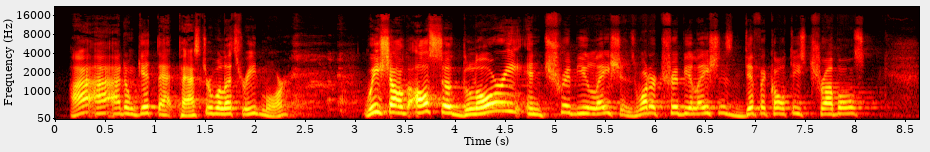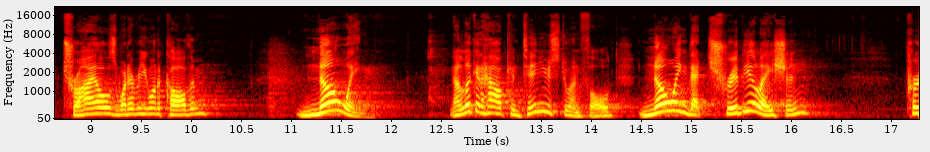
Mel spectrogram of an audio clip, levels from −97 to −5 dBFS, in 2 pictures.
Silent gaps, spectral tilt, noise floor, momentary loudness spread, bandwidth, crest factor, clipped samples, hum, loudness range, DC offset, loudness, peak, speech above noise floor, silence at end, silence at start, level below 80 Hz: none; -5.5 dB/octave; -69 dBFS; 13 LU; 17 kHz; 20 dB; under 0.1%; none; 6 LU; under 0.1%; -27 LUFS; -8 dBFS; 42 dB; 0 s; 0.15 s; -86 dBFS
